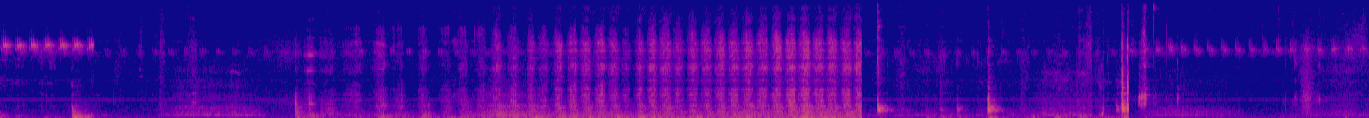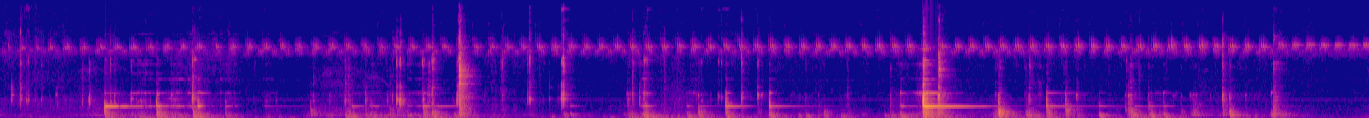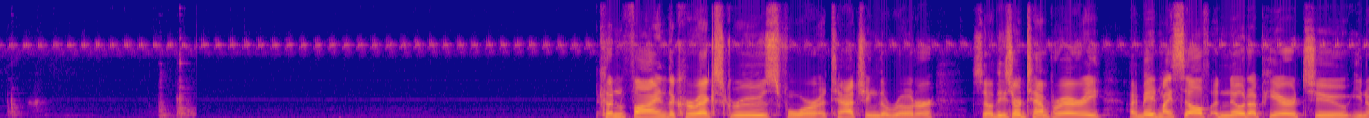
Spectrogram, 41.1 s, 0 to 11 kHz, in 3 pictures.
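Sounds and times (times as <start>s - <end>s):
faint cricket trill: 0.0s - 41.0s
metal clicks and knocks: 16.8s - 26.6s.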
